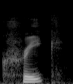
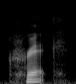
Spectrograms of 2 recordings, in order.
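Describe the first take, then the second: First: It is said with a standard, non-rural pronunciation. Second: It is said with a rural local pronunciation. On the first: "Instead of creek" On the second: "rural pronunciations that I would try"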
